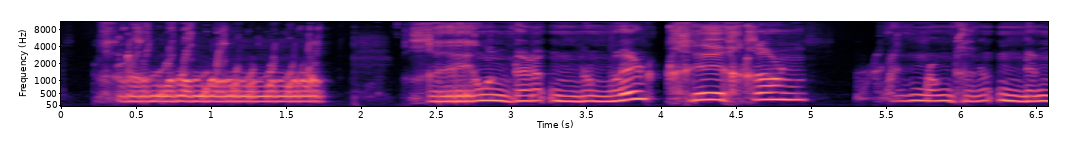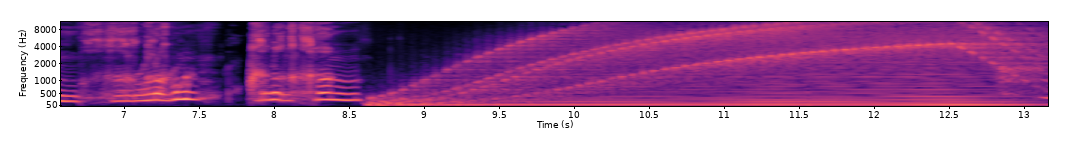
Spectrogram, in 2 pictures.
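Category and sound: human body sound, gargling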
